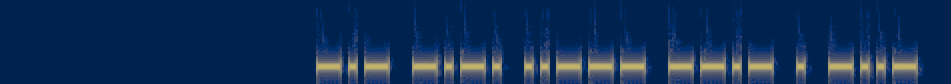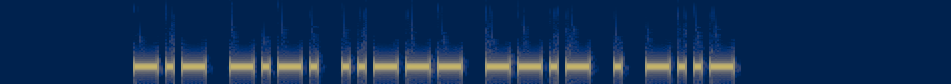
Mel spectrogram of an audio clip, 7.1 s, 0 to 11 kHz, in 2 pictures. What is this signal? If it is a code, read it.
Morse code, heard as a keyed tone, about 40 wpm, 700 Hz. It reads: KC2QEX KC2QEX
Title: USA Call Signs - 6 Characters - Repeated 2x - 40wpm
